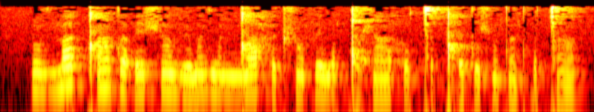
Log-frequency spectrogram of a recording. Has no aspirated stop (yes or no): yes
